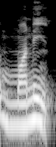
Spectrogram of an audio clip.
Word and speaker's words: money: यहाँ आप देखेंगे MO, देखिए एम से लिखेंगे म, ओ है दोस्तों, इसका उच्चारण इस तरह करेंगे ओ के रूप में। एन से लिखेंगे न, और अंतिम में वाई है दोस्तों, उसका उच्चारण हो जाएगा बड़ी के रूप में। क्या हो जाएगा दोस्तों? मनी।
